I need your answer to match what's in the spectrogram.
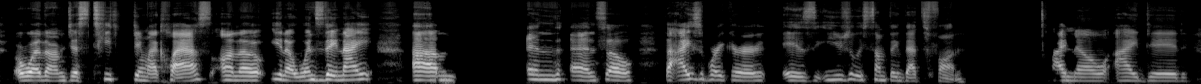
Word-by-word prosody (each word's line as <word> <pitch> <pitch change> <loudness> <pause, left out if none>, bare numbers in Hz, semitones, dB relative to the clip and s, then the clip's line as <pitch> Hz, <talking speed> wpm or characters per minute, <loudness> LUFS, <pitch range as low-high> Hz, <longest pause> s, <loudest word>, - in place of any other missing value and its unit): or 175 - +4
whether 190 0 +5
I'm 170 +1 -2
just 185 0 +2
teaching 235 -4 -2
my 165 -1 +1
class 210 +8 +4
on 200 -1 +2
a, 190 0 +4
you 240 -1 -1
know, 185 -4 +2
Wednesday 205 +3 +3
night, 215 +4 +5 0.4
um, 195 -1 +4 0.7
and 225 -1 -2
and, 185 -2 -1
so 190 -4 0 0.3
the 200 - +2
icebreaker 205 -5 -1 0.2
is 175 -2 -4
usually 210 +4 -8
something 195 -3 -7
that's 155 0 -6
fun. 125 - -11 0.9
I 180 - +1
know 170 -1 -7
I 175 -1 -5
did 165 -1 -7
195 Hz, 140 wpm, -20 LUFS, 175-210 Hz, 0.9 s, whether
